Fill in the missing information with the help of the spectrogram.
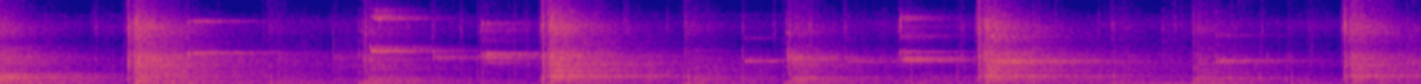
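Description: Badminton rackets striking a shuttlecock in a steady rally, one sharp hit about every two seconds, a louder near hit alternating with a fainter far one. Each hit rings out in the echo of a large, hard-walled hall, with short high squeaks between hits.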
